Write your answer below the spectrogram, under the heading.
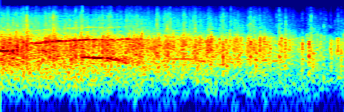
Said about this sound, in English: One more round of applause for our VIP.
